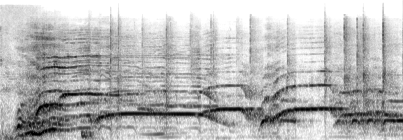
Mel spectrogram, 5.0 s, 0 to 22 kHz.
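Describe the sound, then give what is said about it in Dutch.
Activist shareholders cheering at a Shell shareholder meeting after their climate proposal won 30% of votes: loud, sustained whoops and shouted voices swell and overlap above a bed of clapping, with the cheering dipping briefly in the middle before rising again. “Dat is natuurlijk een beetje verwarrend, al dat gejuich, terwijl een voorstel niet werd aangenomen.”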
